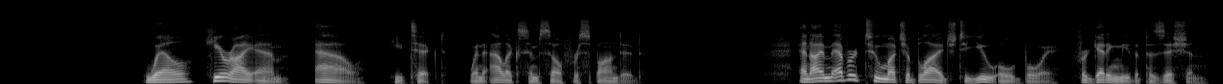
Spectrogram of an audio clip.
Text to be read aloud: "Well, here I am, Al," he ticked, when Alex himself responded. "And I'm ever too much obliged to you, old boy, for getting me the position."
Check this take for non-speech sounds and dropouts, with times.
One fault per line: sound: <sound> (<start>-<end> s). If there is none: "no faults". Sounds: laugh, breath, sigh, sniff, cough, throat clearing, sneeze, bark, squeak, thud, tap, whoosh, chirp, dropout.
no faults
